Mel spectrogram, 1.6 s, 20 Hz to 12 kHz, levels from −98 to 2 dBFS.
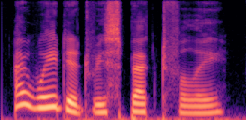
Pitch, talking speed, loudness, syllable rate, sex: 215 Hz, 110 wpm, -17 LUFS, 5.2 syllables/s, female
